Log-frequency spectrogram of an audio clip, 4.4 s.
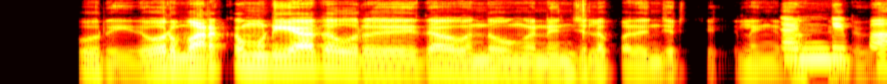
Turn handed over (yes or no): yes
